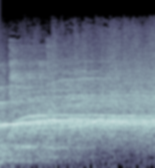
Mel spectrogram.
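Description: A group of young voices cheering, with long high-pitched whoops that rise and then hold steady.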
